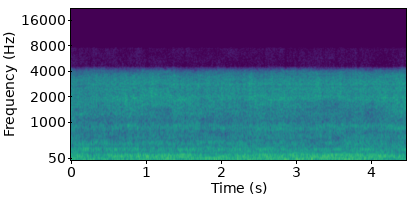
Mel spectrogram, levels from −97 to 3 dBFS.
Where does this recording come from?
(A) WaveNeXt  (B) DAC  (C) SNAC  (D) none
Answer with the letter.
C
